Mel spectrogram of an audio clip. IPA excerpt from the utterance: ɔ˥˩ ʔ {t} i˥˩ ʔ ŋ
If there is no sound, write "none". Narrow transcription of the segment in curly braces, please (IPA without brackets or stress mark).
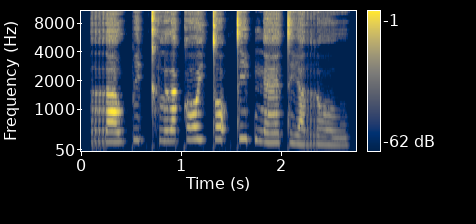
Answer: t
